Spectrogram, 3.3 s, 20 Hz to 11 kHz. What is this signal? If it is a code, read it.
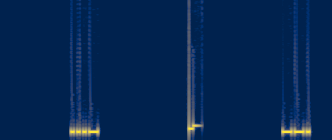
Morse code, heard as a keyed tone, about 40 wpm, 700 Hz. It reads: V G
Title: Single Letter-Number 40wpm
